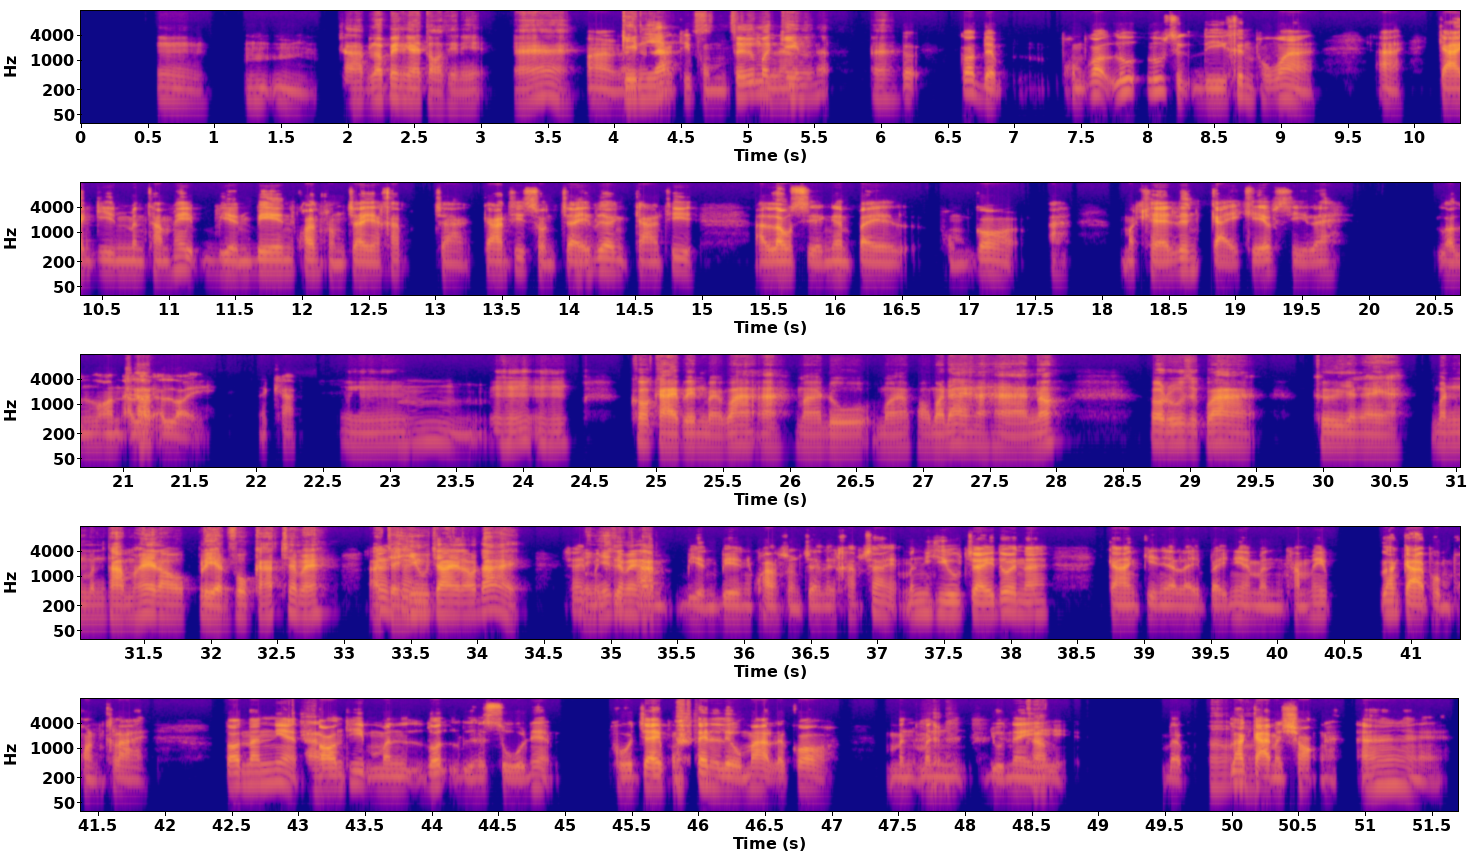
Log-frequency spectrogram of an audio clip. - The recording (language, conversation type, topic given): Thai, podcast, ทำยังไงถึงจะหาแรงจูงใจได้เมื่อรู้สึกท้อ?
- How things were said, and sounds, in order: in English: "heal"; in English: "heal"; tapping; chuckle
